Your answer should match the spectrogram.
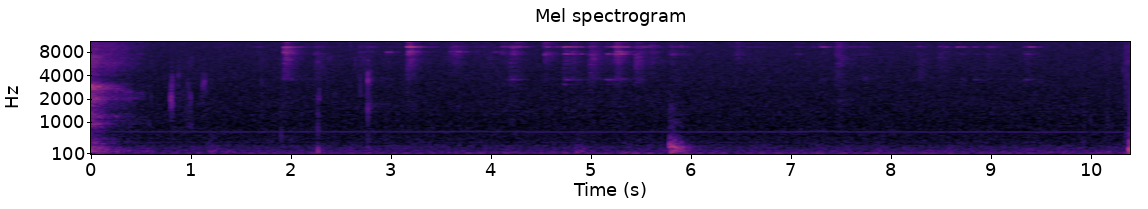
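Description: Faint handling sounds: a few light clicks and rustles over a few seconds, with a faint steady hum underneath.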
